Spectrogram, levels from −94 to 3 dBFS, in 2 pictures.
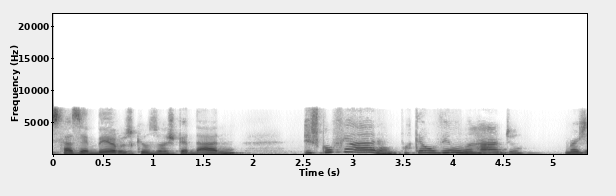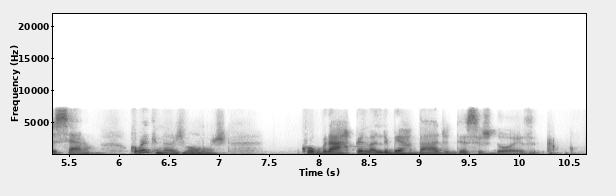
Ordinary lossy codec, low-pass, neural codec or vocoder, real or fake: none; 7.2 kHz; codec, 16 kHz, 1 kbps, X-Codec, HuBERT features, trained on balanced general audio; fake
